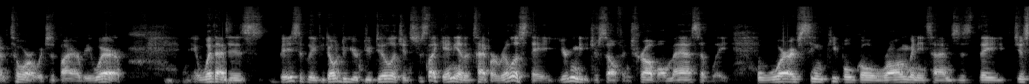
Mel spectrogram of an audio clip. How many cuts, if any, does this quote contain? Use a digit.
2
